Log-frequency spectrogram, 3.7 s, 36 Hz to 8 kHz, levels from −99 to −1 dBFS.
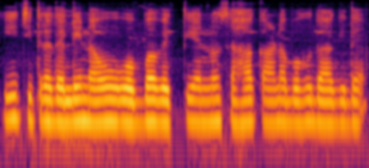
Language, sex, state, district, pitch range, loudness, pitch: Kannada, female, Karnataka, Bangalore, 155-160 Hz, -18 LUFS, 160 Hz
